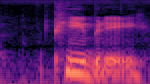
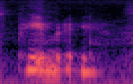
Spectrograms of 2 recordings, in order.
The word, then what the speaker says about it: Peabody: So, I'm from Massachusetts, and there's a city or a town called Peabody, and we say Peabody. – Peabody. – But then, everywhere else, people say it Peabody. – Peabody, so I'm going to say Peabody, because that's how it's said here. But the correct pronunciation is Peabody.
